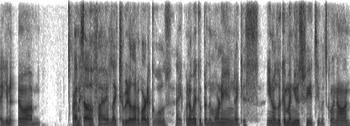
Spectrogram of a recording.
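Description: A man speaks at a very fast pace in a medium pitch, his intonation monotone and flat, with a dry, close sound and no echo. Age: 20s. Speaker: podcast co-host. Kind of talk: casual chat. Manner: relaxed, casual.

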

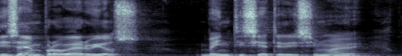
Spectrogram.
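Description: A man with a Rioplatense accent speaks in a room with audible echo. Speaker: youth pastor. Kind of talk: sermon.

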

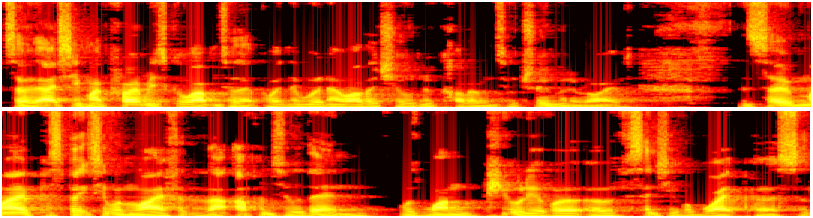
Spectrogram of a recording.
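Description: Speaking at a very fast pace with an English accent, a man of fairly low pitch uses ordinary pitch variation and big swings in loudness. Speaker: digital executive. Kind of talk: interview. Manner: halting.

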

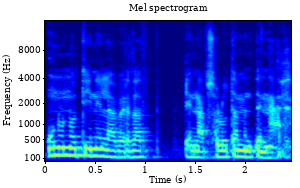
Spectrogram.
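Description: Over music in the background, a man talks at a medium pitch with fairly even intonation. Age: 20s. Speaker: association secretary general, young politician. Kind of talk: casual chat. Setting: studio. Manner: halting.

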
